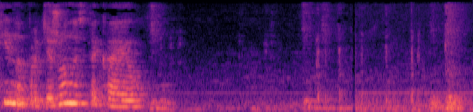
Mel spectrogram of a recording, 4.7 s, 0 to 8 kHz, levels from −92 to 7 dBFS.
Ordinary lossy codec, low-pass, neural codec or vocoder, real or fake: MP3, 32 kbps; 7.2 kHz; none; real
